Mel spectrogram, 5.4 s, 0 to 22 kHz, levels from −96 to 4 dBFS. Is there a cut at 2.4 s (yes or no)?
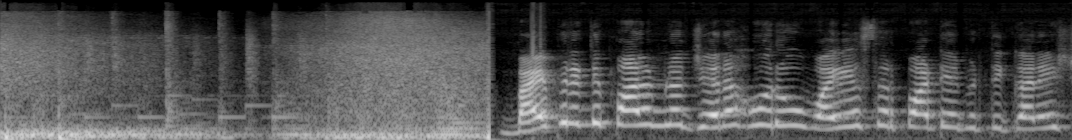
yes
